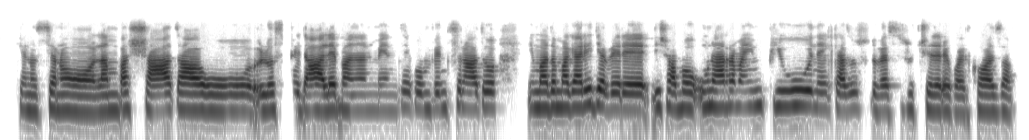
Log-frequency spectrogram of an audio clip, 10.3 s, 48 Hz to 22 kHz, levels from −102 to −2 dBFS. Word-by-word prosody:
che 185 - -13
non 175 -1 -7
siano 175 -1 +1
l'ambasciata 180 +1 +4
o 175 0 -2
l'ospedale 180 0 +2
banalmente 180 +1 -6
convenzionato, 190 +1 -3 0.3
in - - -14
modo 200 +1 +3
magari 205 +2 +2
di 230 - -1
avere 185 -3 +2
diciamo 200 -2 -2
un'arma 210 0 +1
in 215 +2 -11
più 210 0 -2
nel 195 -1 -9
caso 180 0 -2
ci 195 - -19
dovesse 175 -1 -6
succedere 180 -1 -4
qualcosa. 170 +1 -3
185 Hz, 135 wpm, -24 LUFS, 175-200 Hz, 0.3 s, l'ambasciata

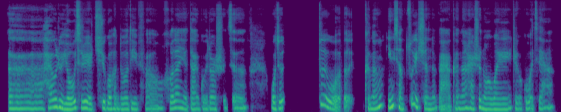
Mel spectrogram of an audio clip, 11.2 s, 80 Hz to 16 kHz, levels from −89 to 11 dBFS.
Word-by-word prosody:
呃， 200 0 0
还 210 +3 -2
有 250 +1 +5
旅 225 -6 +5
游 180 +3 +5
其 220 - 0
实 215 -1 +4
也 195 -4 +4
去 210 - 0
过 190 -2 +2
很 190 0 -1
多 180 -1 -1
的 180 - +1
地 185 -1 -1
方， 195 +3 -6
荷 200 -1 -2
兰 220 +1 +1
也 185 -3 -1
待 180 0 -3
过 195 +2 -5
一 - - -4
段 190 -1 -1
儿 - - -2
时 225 +5 -7
间。 110 - -5 0.7
我 195 - +2
觉 205 - +2
得 230 - 0 0.6
对 325 -5 +1
我 215 -5 +2 0.4
可 - - -2
能 220 +11 +3
影 240 +2 +8
响 250 - +2
最 325 -7 +1
深 185 -6 -1
的 185 +2 -2
吧， 220 - -2
可 195 - -4
能 200 +1 0
还 205 -2 +1
是 235 +6 +1
挪 180 -3 +1
威 175 +2 0
这 205 -3 -5
个 185 - -6
国 200 +1 -2
家。 225 +4 -5
200 Hz, 255 characters per minute, -24 LUFS, 185-220 Hz, 0.7 s, 影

